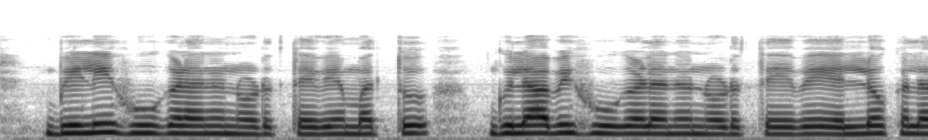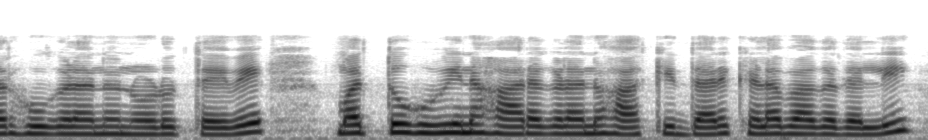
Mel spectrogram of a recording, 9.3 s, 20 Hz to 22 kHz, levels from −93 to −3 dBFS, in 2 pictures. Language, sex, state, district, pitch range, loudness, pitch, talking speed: Kannada, female, Karnataka, Shimoga, 200-225 Hz, -16 LUFS, 210 Hz, 110 wpm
